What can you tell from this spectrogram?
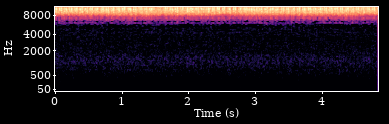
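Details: A continuous, very high, whining insect trill hums at an even level, with faint rapid pulsing in the drone and nothing else clearly audible.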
